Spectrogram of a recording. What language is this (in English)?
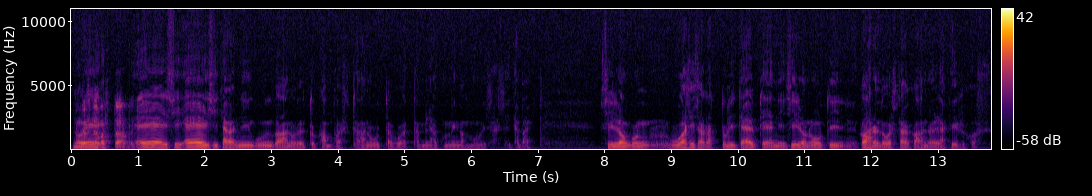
Finnish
